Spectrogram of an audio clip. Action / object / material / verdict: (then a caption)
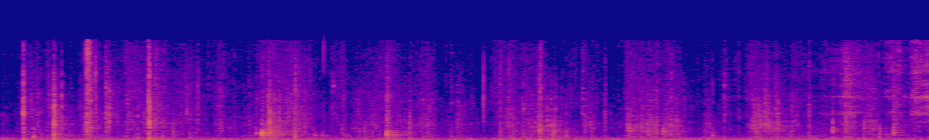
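scrape / gym chalk blocks (magnesium carbonate) / chalk / none. Both hands crush and squeeze solid pastel glittered gym chalk blocks (magnesium carbonate) in a tray, rubbing them into crumbs and powder. Sharp, bright crunches and crackles stand out at irregular moments over a steady, grainy crumbling rustle.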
